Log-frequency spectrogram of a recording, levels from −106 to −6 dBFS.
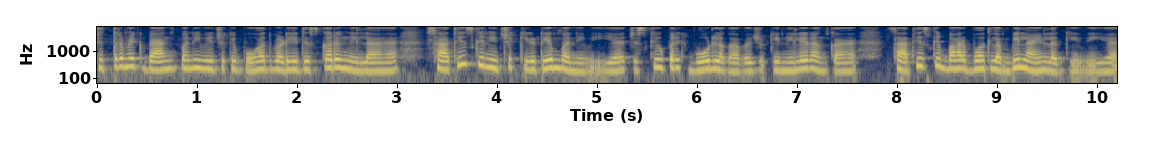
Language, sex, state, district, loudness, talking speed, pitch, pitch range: Hindi, female, Bihar, Jahanabad, -26 LUFS, 330 wpm, 215 Hz, 200-245 Hz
